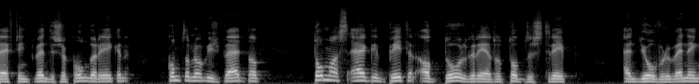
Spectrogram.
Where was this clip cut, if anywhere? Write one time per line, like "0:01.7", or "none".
none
